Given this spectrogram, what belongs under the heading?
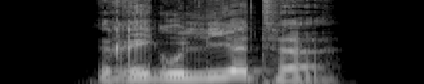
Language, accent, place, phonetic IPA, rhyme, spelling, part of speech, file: German, Germany, Berlin, [ʁeɡuˈliːɐ̯tə], -iːɐ̯tə, regulierte, adjective / verb, De-regulierte.ogg
- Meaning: inflection of regulieren: 1. first/third-person singular preterite 2. first/third-person singular subjunctive II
